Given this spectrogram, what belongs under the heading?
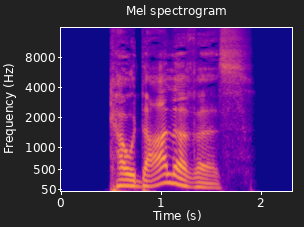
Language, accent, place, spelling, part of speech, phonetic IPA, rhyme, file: German, Germany, Berlin, kaudaleres, adjective, [kaʊ̯ˈdaːləʁəs], -aːləʁəs, De-kaudaleres.ogg
- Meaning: strong/mixed nominative/accusative neuter singular comparative degree of kaudal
